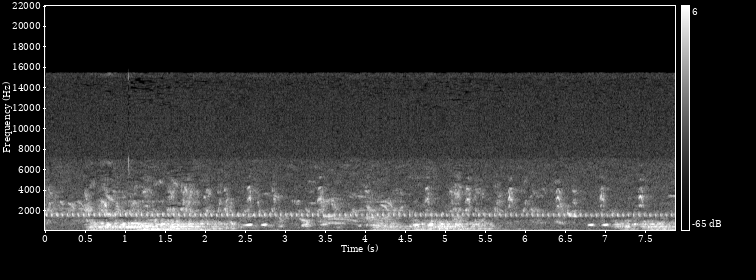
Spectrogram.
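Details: Lions roaring at Nkorho Pan at 6:35am on September 26, 2008: deep, rough roaring bursts swell and fade in long waves, over a steady high insect-like whine and scattered bird chirps.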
